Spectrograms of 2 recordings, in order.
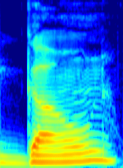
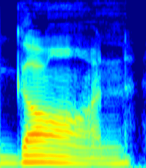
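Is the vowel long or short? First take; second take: long; short. First: The vowel sounds like the letter name 'O'. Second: The vowel is short, as in 'on'. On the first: The speaker calls it wrong. "the O, according to vowel group three, will represent its long sound" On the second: The speaker calls it right. "we say gone"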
